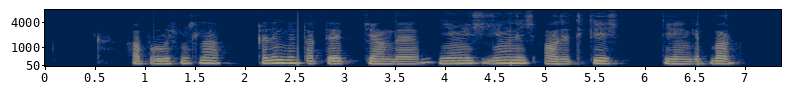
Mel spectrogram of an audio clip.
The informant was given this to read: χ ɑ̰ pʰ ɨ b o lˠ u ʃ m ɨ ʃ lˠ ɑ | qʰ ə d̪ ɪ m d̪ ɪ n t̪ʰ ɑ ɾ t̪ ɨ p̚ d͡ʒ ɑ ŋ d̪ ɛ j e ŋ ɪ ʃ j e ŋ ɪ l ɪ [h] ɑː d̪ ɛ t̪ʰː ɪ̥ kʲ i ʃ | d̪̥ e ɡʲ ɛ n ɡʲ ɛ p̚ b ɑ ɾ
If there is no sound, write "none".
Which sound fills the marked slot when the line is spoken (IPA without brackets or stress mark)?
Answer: ʃ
